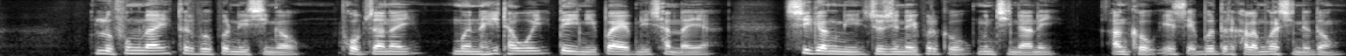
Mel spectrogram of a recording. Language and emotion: Bodo, sad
